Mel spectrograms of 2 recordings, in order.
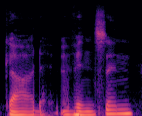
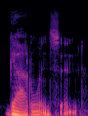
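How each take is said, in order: First: The second syllable begins with a V sound. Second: The second syllable begins with a W sound. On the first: The speaker calls it wrong. "they pronounce their W's like Vuz" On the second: The speaker calls it right. "I think Godwinson sounds better"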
